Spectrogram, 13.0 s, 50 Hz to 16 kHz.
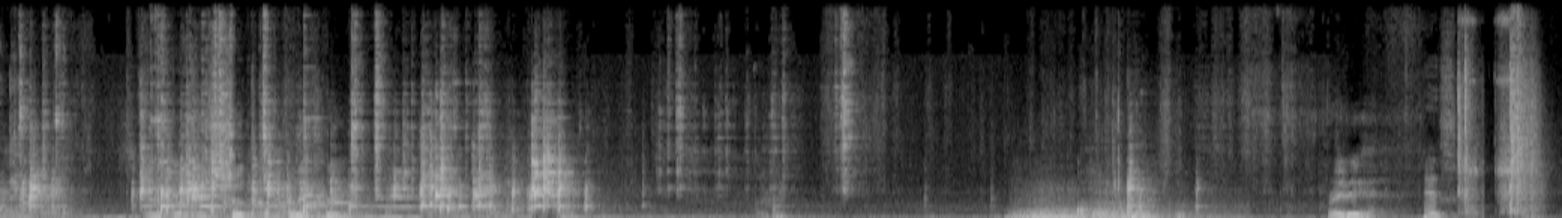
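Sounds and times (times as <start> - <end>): metal tools clinking: 0.0 - 7.4
rough metal scraping: 0.0 - 7.5.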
